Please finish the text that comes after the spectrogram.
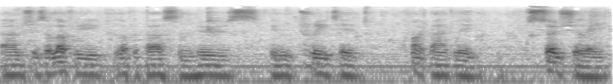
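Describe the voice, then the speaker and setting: A man speaking in a documentary interview, talking in a measured, halting way. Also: a bass voice, steady tone. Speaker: charity worker in an LGBT documentary interview. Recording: roomy echo, distant mic, clear background noise.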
